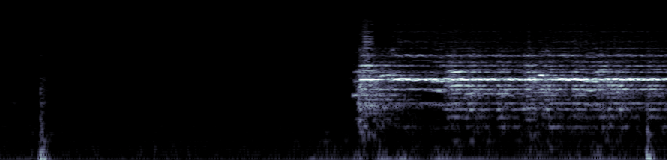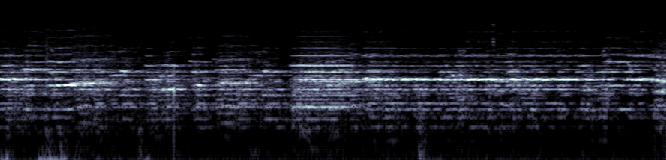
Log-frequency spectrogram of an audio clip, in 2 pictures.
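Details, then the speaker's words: Normal-hearing simulation for comparison with conductive hearing loss: clear, crisp classical organ or keyboard music, presented as heard by a person with normal hearing. "The first demonstration is of a person with normal hearing."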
